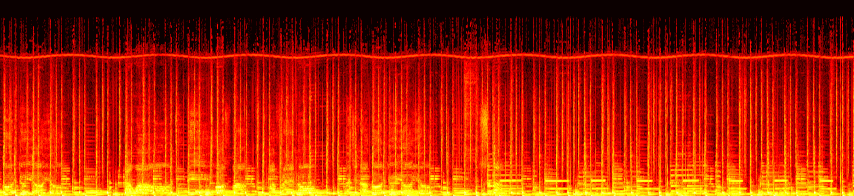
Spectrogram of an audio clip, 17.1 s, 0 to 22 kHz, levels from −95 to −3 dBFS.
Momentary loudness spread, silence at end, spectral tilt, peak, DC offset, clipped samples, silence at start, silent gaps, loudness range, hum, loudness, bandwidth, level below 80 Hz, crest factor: 4 LU; 0 s; -5 dB/octave; -6 dBFS; under 0.1%; under 0.1%; 0 s; none; 1 LU; none; -19 LUFS; 18 kHz; -28 dBFS; 12 dB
